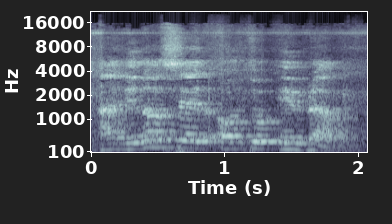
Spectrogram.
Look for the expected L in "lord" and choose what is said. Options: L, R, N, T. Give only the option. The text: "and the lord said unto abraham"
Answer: N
